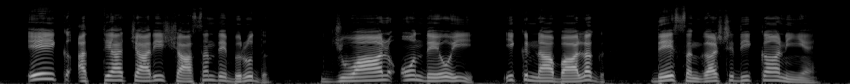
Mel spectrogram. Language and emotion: Dogri, neutral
